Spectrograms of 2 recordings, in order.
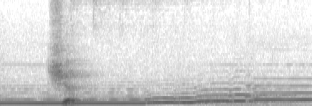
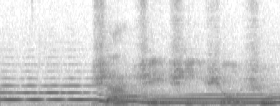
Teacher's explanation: É um som igual, por exemplo, do nome próprio, Djalma, que a gente utiliza aqui no Brasil, Djalma, né? Então é como se tivesse um D seguido pelo J, J. Então, aquilo que a gente translitera como JA não é jamais lido como já, mas sim J.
